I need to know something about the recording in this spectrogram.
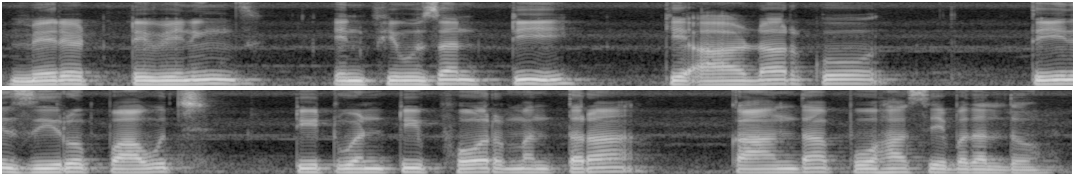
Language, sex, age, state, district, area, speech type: Urdu, male, 18-30, Uttar Pradesh, Balrampur, rural, read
